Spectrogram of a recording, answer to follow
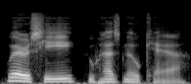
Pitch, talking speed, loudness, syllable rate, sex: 115 Hz, 220 wpm, -18 LUFS, 4.8 syllables/s, male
